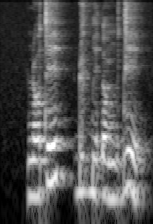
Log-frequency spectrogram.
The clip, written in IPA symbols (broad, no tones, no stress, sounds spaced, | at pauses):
ɳ ɔ t e | ɖ ø ɡ͡b e ɗ ɒ ŋ u d e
